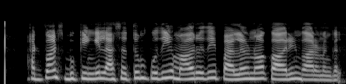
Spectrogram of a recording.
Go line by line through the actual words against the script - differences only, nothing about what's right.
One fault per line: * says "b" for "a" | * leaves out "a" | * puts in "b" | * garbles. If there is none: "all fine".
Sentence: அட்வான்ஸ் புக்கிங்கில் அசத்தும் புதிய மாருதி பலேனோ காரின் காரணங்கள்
all fine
